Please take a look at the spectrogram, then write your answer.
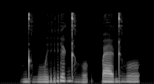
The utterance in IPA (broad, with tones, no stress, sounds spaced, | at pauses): ɖʱ u˩ rʲ ə˥ ɖʱ ʊ˩ k͡p æ˥ ɖʱ ʊ˥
